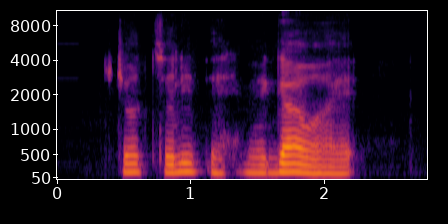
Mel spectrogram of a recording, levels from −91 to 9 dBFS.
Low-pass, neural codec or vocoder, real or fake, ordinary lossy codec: none; vocoder, 22.05 kHz, 80 mel bands, HiFi-GAN; fake; none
